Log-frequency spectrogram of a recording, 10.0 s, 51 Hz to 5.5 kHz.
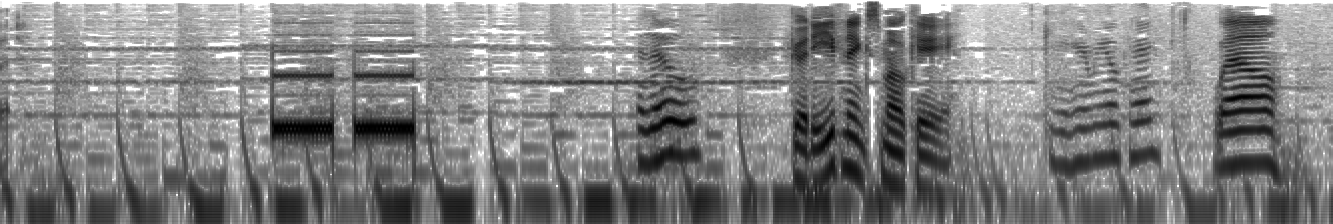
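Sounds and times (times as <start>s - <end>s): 
telephone ringback tones while placing a call: 2.0s - 3.2s
speech: 4.8s - 7.2s, 7.8s - 9.7s.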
